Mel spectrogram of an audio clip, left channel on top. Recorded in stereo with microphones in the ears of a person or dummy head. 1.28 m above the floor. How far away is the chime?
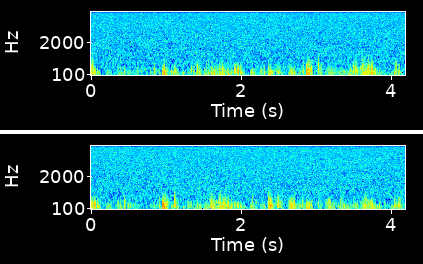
No chime in this recording.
